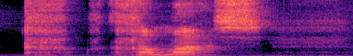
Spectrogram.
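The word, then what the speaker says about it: חמס: So it's it's pronounced kamas which means what?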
